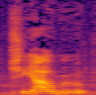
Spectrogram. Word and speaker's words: ChiaoGoo: of all to see how to pronounce this properly it's Tiago and that actually means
